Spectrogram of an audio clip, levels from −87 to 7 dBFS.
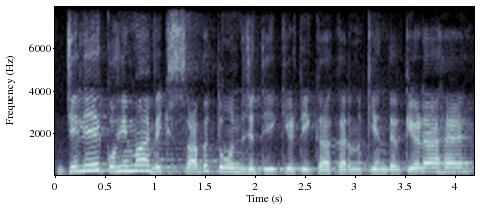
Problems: none marked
